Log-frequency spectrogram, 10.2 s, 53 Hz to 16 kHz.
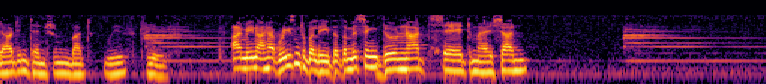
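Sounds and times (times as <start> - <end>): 
speech: 0.0 - 2.4, 3.1 - 7.1
low steady hum: 0.0 - 10.2
large church bell ringing with deep shimmering tone: 1.9 - 3.9, 8.3 - 10.2.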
